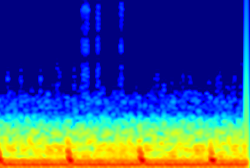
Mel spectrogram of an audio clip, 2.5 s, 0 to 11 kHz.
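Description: Regular low heart thumps, about 85 a minute, over a steady low hum; normal heart sounds.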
